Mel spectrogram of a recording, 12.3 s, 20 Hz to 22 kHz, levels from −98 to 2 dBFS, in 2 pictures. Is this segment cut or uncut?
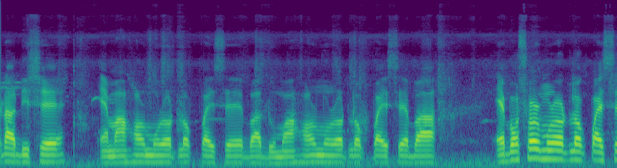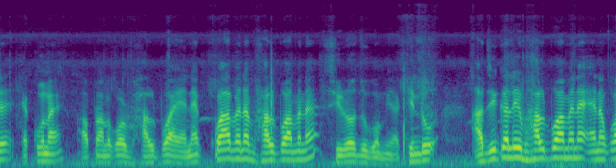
uncut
